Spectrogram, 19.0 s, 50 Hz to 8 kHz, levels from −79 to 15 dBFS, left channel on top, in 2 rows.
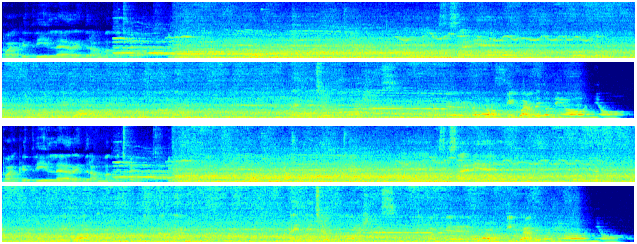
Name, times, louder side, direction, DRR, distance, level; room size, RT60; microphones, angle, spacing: voice 1, 0.0-8.2 8.5-13.5 13.8-16.6 17.1-17.5, right 2 dB, 35° right, 0.9 m, -26 dB
sound 1, 1.7-16.8, left 1 dB, 10° left, 1.0 m, -26 dB
sound 2, 2.5-18.2, right 2 dB, 85° right, 1.5 m, -19 dB
voice 2, 14.1-14.6 16.5-18.8, left 2 dB, 50° left, 0.7 m, -21 dB
8.4 x 5.7 x 5.6 m
head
